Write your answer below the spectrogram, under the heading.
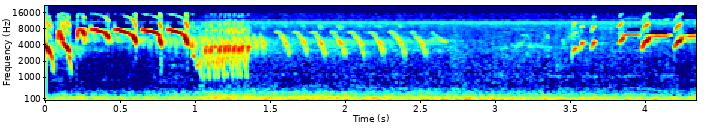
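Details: Canary song played to stimulate other birds to sing, with quick arched whistles, a short buzzy burst, a soft slow series of strokes, a quiet pause, and then faint high chips and whistles.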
